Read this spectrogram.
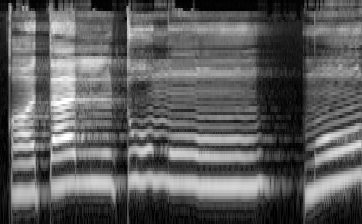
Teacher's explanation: Qataltumu, mu mad tabi'i karena ada waw sukun yang didahului baris dhammah. Maka mim yang berbaris dhammah kita panjangkan 2 harokat.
